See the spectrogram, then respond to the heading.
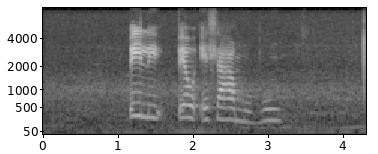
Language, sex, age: Southern Sotho, female, 20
